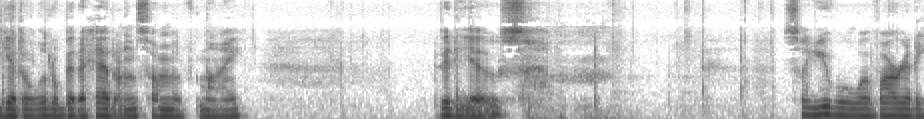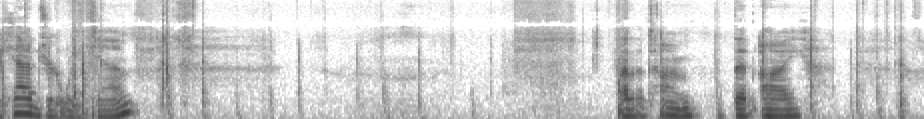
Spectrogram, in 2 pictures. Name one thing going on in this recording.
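An ink dauber taps and dabs softly on paper.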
